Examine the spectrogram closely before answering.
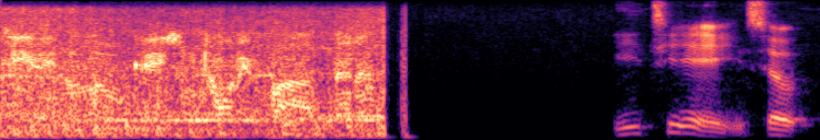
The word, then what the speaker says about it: ETA: Okay, So it's also not pronounced as a word. It's letter by letter. ETA.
